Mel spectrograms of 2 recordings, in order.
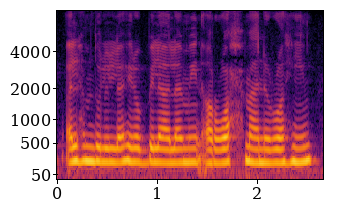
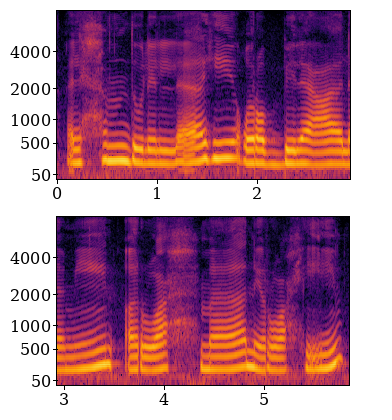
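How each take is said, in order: First: Fast, rattled-off Quran verse; rushed recitation. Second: Very slow, every word drawn out; slow recitation. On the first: Teacher showing the wrong, hurried way to recite: rushed and run together. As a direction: gabble the words as if in a hurry. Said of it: "جیسے کچھ لوگ بڑی تیز پڑھتے ہیں". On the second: Teacher showing the right way to recite Al-Hamd: very slow and calm. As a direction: recite it unhurried, giving each syllable its place. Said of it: "اس طرح پڑھنا چاہیے". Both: Shown as a demonstration.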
